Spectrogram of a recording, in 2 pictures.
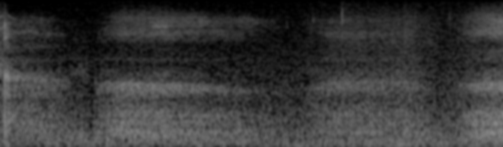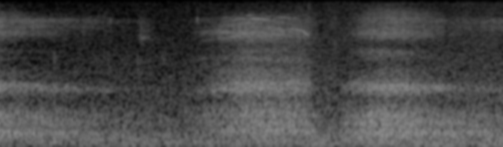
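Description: A man breathing heavily through his nose close to a clip-on microphone, a soft noisy breath roughly every second. A brief sharp click at the very start.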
